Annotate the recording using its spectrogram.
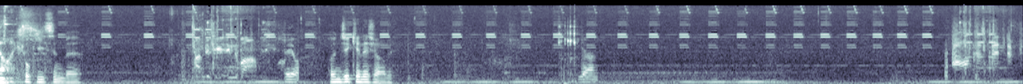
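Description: An electronic bomb beeps over and over.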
